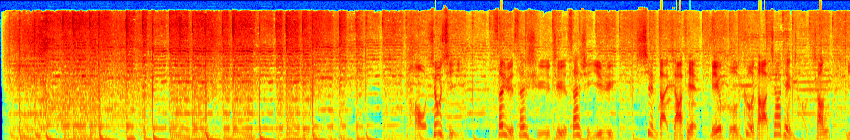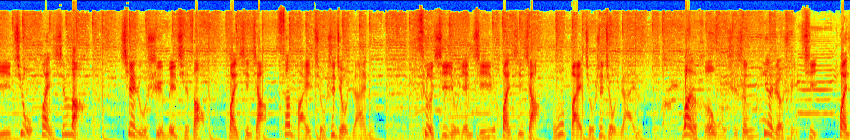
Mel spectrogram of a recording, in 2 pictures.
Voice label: 男 国语 磁性 激情, 广告; 现代家电

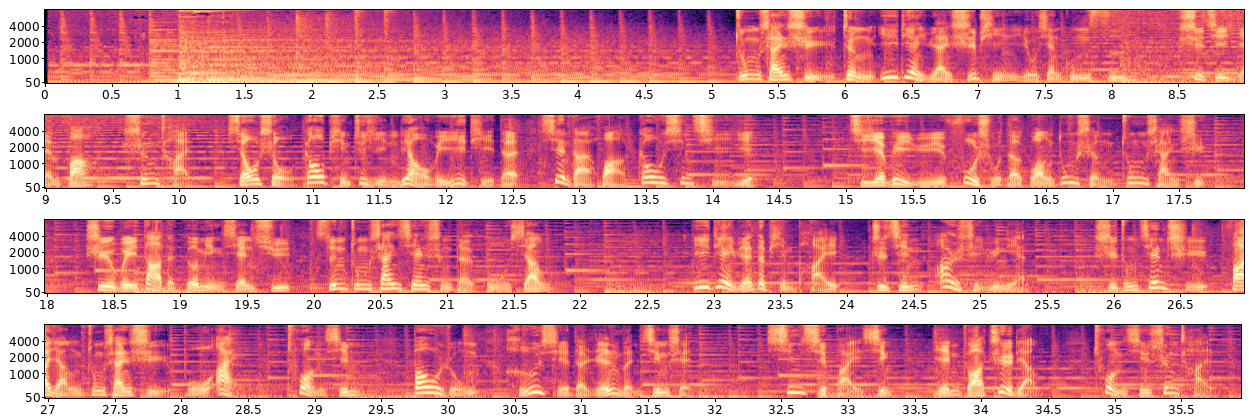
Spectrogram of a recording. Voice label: 男 国语 磁性 激情, 专题; 公司简介

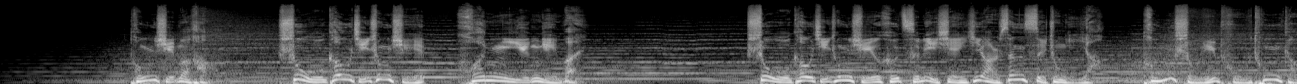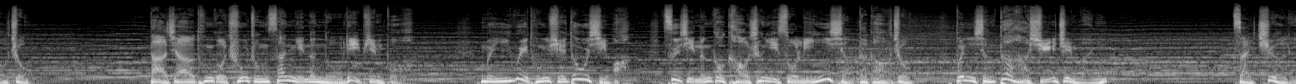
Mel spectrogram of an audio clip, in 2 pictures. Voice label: 男国语, 专题; 学校宣传

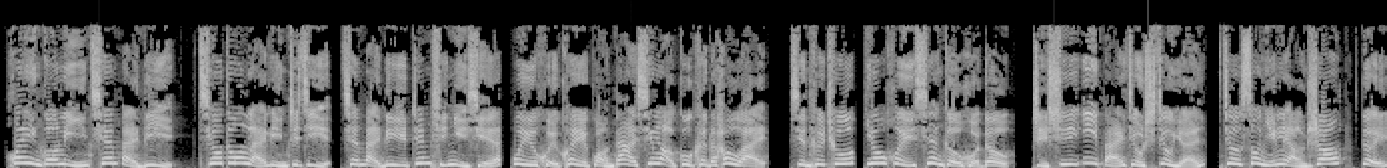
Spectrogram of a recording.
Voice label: 女国语, 广告; 千百莉女鞋

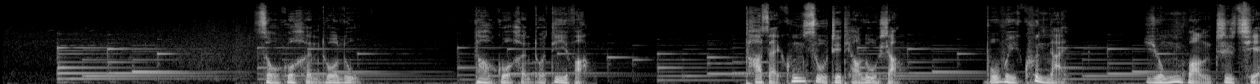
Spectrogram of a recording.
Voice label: 男 国语 磁性 激情, 旁白; 不畏困难

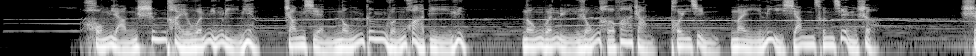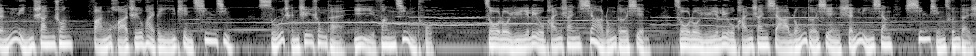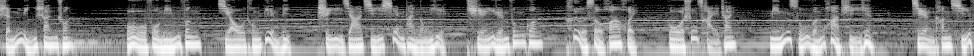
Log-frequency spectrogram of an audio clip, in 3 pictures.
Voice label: 男国语; 【专题】-乡村振兴

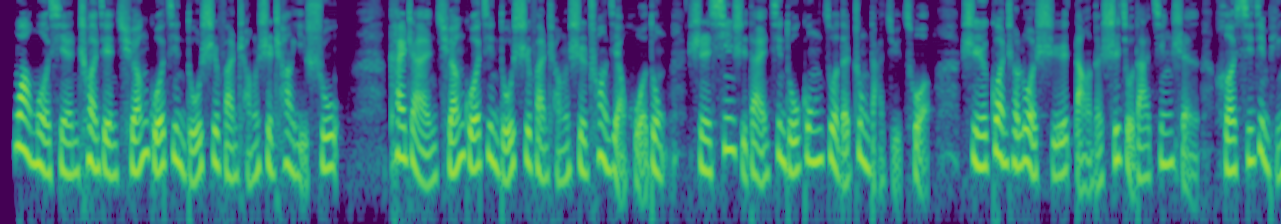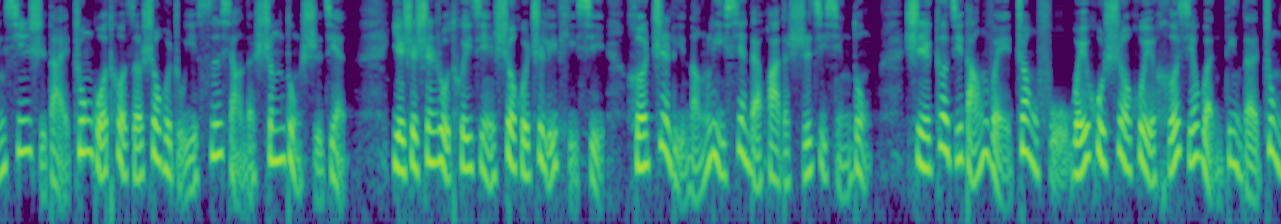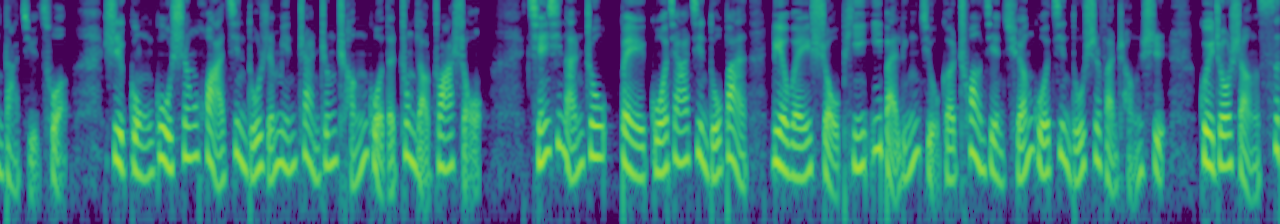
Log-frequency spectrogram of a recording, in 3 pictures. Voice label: 国语 温柔 亲切, 专题; 示范城市创意书

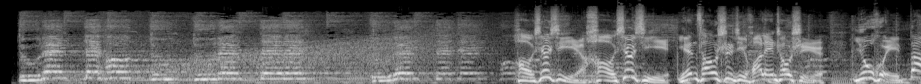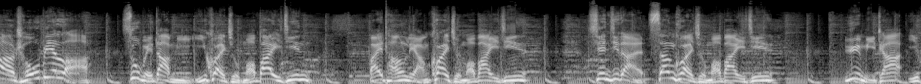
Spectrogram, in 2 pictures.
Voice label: 配音师男国语, 庄重大气 激情活力, 广告; 世纪华联

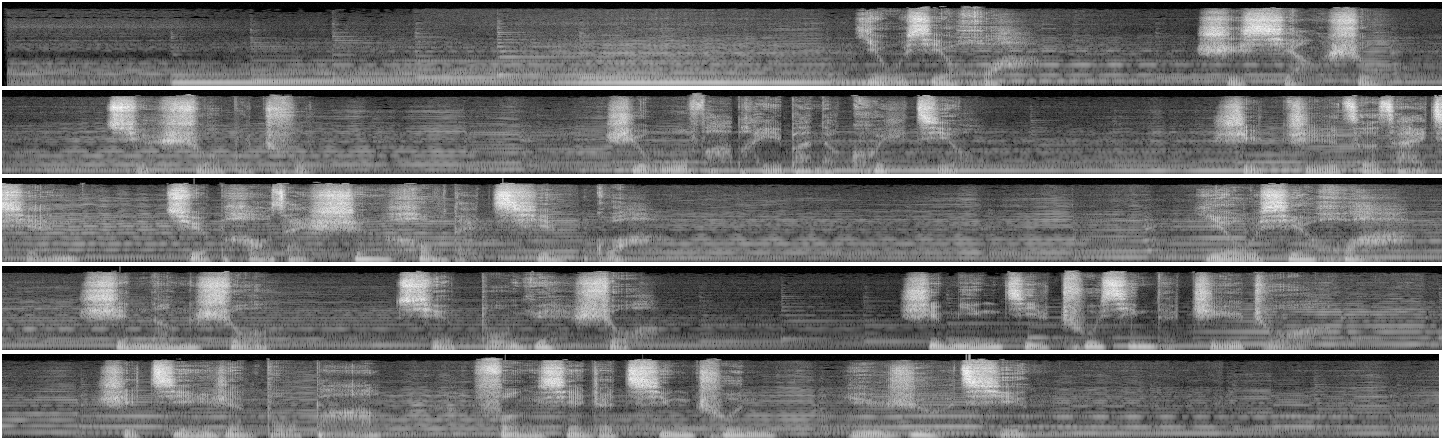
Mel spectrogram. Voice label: 男 国语 配音, 浑厚 大气 时尚, 旁白; 歌颂护士节

